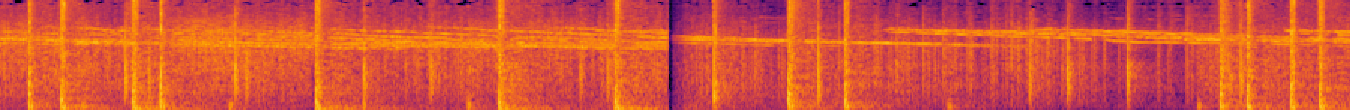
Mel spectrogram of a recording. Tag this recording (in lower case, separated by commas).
lighting firecrackers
